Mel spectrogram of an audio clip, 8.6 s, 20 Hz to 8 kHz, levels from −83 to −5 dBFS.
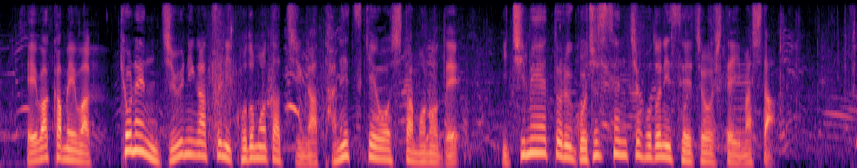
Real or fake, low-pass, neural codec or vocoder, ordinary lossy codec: real; 7.2 kHz; none; none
